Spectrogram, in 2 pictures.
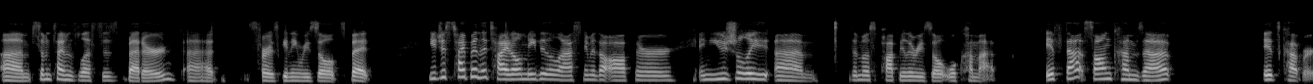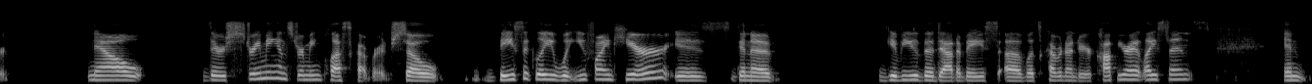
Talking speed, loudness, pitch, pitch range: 160 wpm, -26 LUFS, 205 Hz, 185-235 Hz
